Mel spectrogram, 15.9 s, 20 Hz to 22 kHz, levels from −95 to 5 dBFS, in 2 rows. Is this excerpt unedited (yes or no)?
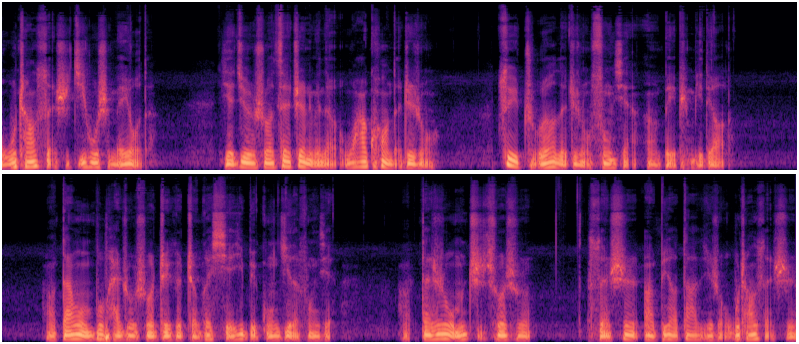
no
